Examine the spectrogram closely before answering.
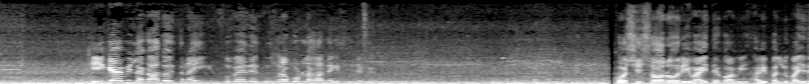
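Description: Men talk loudly with one another outdoors.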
